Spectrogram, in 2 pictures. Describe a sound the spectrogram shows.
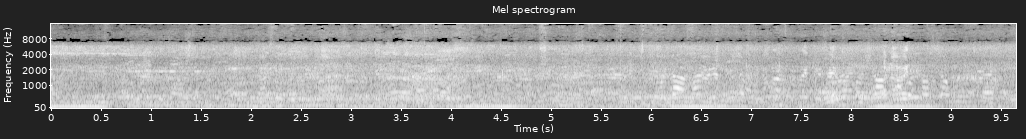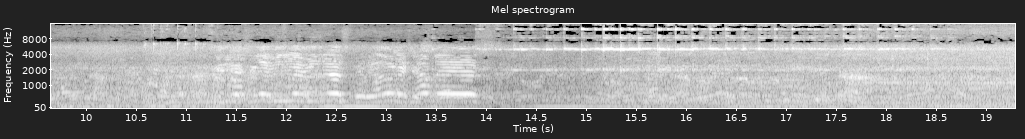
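Many people chatter in a busy street outdoors.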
